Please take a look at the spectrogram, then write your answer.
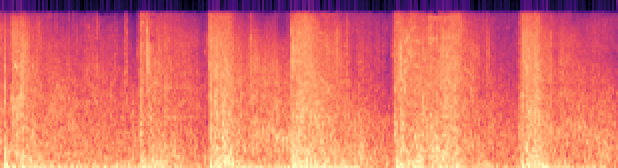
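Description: Fortnite Creative gunfire in a Star Wars-style battle: a rapid series of loud, punchy shots in bursts roughly every second, close up and without talk.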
